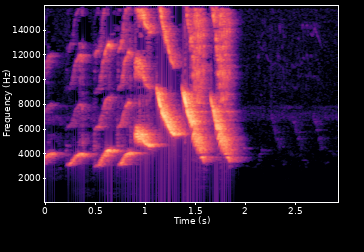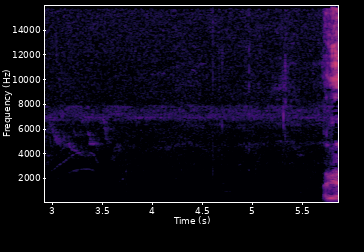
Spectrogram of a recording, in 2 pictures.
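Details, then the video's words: Double-collared seedeater singing in the tui-tui song style: a two-second burst of high, rapid, clear whistled notes that slur downward and repeat quickly. Silence follows, with faint sound at the very end. "coleiro Tui tui"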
